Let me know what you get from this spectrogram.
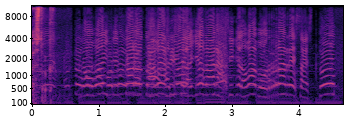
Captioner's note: more spanish commentary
